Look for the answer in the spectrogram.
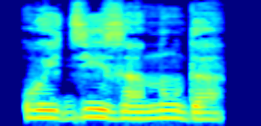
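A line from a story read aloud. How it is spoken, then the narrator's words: Muttered. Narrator (Russian): пробормотала Надя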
